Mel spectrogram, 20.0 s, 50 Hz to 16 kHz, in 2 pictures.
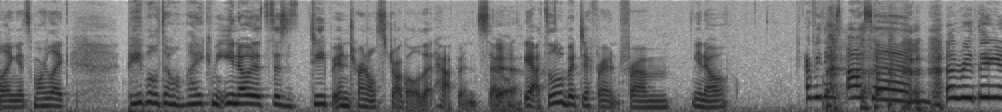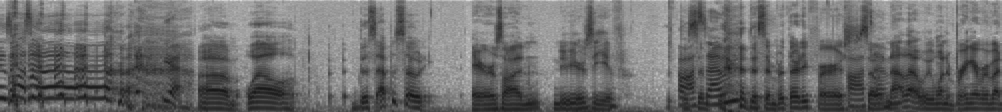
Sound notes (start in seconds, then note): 9.8 laughing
